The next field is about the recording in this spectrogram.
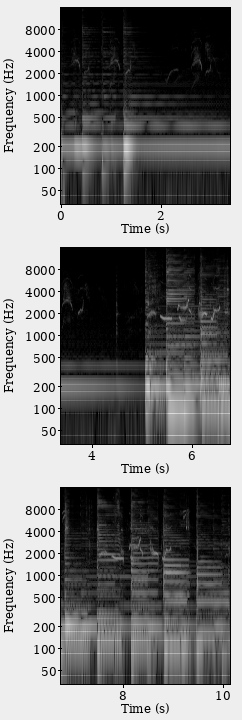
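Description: High, quick bird tweets flicker over a steady low drone, heard in stereo at different points in the mix, then plucked guitar music kicks in midway, with further chirps scattered through the busy accompaniment.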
